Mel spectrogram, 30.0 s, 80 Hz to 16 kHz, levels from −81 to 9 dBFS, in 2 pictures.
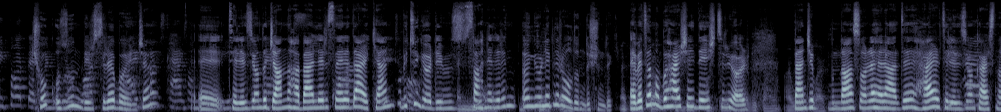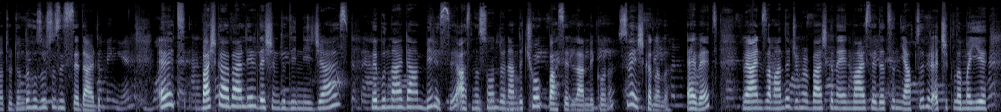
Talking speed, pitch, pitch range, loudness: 120 wpm, 225 Hz, 205-255 Hz, -22 LUFS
